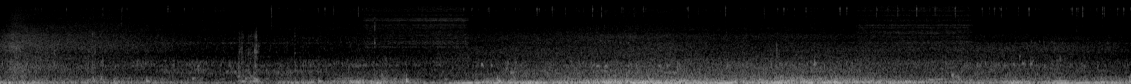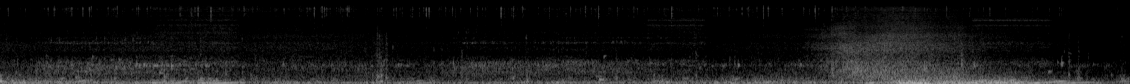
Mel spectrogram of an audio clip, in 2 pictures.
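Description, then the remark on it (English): Ocean waves in warm tropical waters roll and wash in a steady, deep rumble, with louder surges swelling and hissing a few times, including a strong one near the end. No one speaks. “So I am going to do my best to try to relax those parts of my body, and I encourage all of you to relax right alongside me as we go into this immersive experience with me, …, into the warm tropical waters of our world's oceans.”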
